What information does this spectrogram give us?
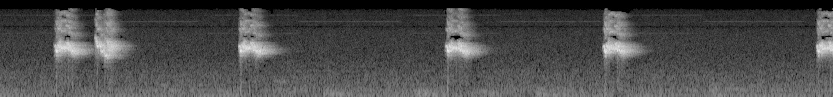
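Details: Lone caged budgerigar giving sharp, bright chirps, sometimes in pairs and sometimes singly, separated by pauses of one to two seconds of silence.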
